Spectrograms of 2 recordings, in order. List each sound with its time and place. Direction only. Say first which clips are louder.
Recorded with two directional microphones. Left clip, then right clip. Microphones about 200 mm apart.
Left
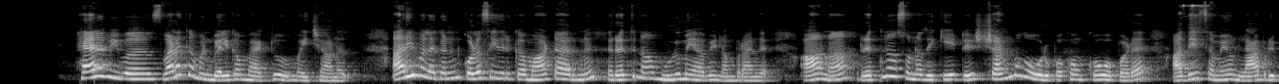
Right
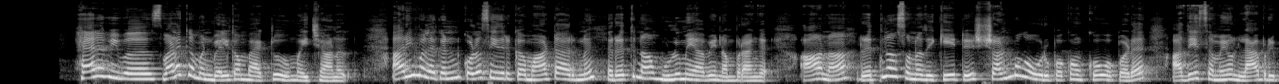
0.8 s speech: right 3 dB; 40° right (ahead or behind)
